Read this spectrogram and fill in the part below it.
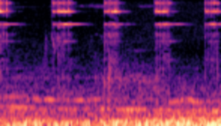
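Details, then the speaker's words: Modified RX King fishing reel clicker (chain-link plate, steel-wire L piece, triple spring) turned by hand: crisp, even ratchet clicks in steady bursts; tension set moderate, loud enough without wearing out fast, and working properly. "Dia akan suaranya akan keras tetapi dia akan mudah rusak juga. Setelah kita setel mana yang terbaik dan menurut kita mod cukup terdengar, sudah kencang."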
